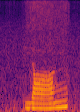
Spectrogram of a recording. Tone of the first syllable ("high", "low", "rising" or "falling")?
rising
